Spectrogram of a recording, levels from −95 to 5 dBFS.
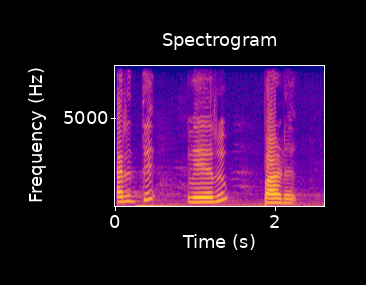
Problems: constant background noise, background conversations at intervals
